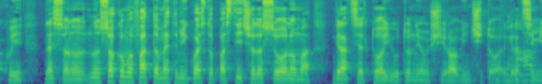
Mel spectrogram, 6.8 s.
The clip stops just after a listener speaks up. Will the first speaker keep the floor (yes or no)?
no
